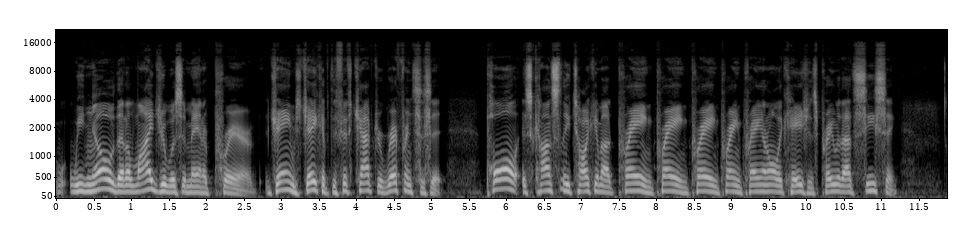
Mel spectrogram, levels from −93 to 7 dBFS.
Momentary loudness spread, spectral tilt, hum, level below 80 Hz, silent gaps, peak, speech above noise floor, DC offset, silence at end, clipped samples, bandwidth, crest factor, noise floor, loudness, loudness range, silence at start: 7 LU; -5 dB/octave; none; -68 dBFS; none; -12 dBFS; 34 dB; under 0.1%; 0.65 s; under 0.1%; 16.5 kHz; 16 dB; -62 dBFS; -29 LUFS; 3 LU; 0 s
